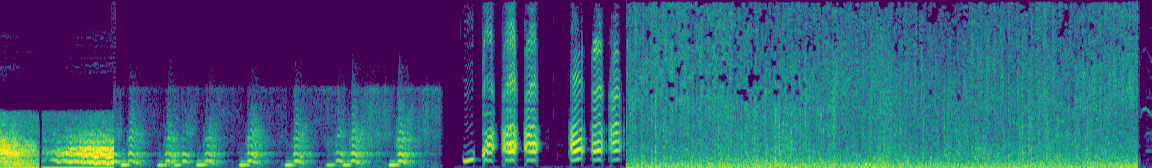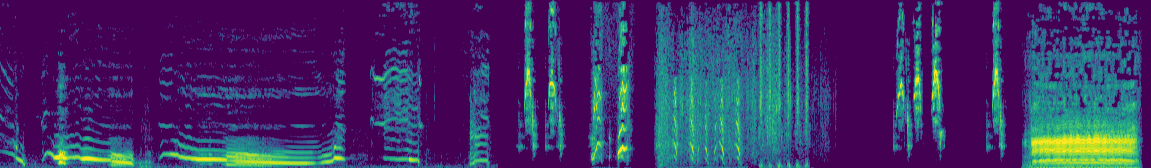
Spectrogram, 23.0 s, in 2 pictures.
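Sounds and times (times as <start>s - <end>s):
steady rushing noise: 6.3s - 11.4s
dog whining and howling: 11.4s - 16.5s
short high squeaks: 16.7s - 19.6s, 20.5s - 21.6s.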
